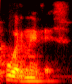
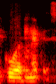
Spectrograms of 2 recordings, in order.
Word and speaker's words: Kubernetes: Lo que sí que no consiento es que la gente diga mal Kubernetes, porque Kubernetes tengo muy claro cómo se dice, y se dice Kubernetes, que viene del griego y quiere decir, es el timonel, el tío que conduce el barco, ¿vale?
